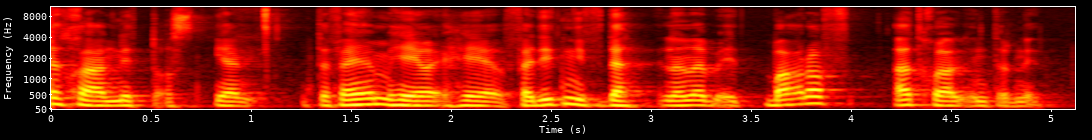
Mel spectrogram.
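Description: A man talking at a very fast pace. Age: 30s. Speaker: comedian and video creator. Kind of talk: casual chat.

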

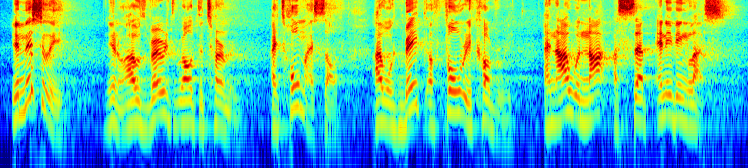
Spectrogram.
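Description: A very fast, lively American accent from a man with a fairly high pitch, a bright, sharp tone and vocal fry. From US Northeast (Brooklyn, New York). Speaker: startup founder and CEO. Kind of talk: motivational talk. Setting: stage with audience.

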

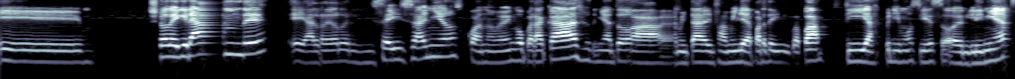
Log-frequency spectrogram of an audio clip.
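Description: A woman's fairly low voice, a normal speaking voice, with ordinary pitch variation and a fairly slow pace. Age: 20s. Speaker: footballer. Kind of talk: interview.

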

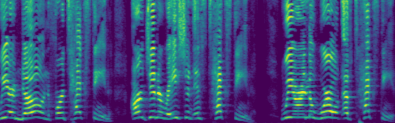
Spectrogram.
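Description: In a very clean recording with a silent background, a woman speaks in a raised, projected voice at a fairly slow pace. Her tone is animated, bright and sharp, her pitch extremely high, with ordinary pitch variation. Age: 20s. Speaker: podcast host. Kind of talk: motivational solo monologue.

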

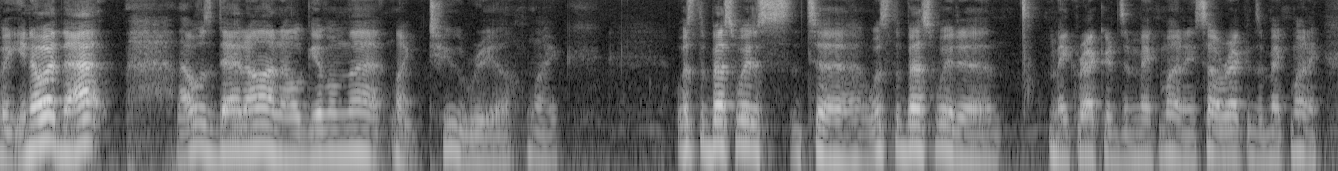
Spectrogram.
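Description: This man speaks at a moderate pace in a plain, everyday voice, fairly high-pitched, with fairly even intonation. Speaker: guest. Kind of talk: casual chat.

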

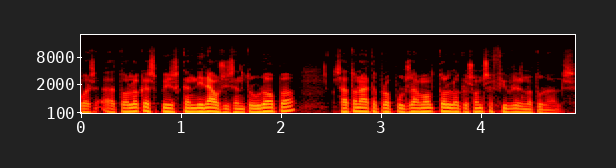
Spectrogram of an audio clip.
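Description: A man with a Mallorcan accent, a fairly high pitch and a dark, mellow tone, speaking at a very fast pace with fairly even intonation, in a very clean recording with a silent background and a dry, close sound with no echo. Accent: Mallorcan Catalan. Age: 50s. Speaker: outdoor gear shop owner. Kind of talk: radio interview.

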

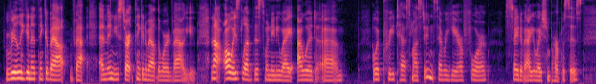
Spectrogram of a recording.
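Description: Fairly low-pitched, a woman with an unremarkable speaking voice talks at a fairly quick pace. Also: ordinary pitch variation. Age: 50s. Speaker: retired art teacher. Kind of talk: casual chat.

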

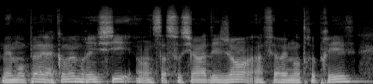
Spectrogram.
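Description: Noticeable background noise surrounds the recording. A man speaks with fairly even intonation. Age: 20s. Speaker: rapper. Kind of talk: interview. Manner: casual, hesitant with repetitions.

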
